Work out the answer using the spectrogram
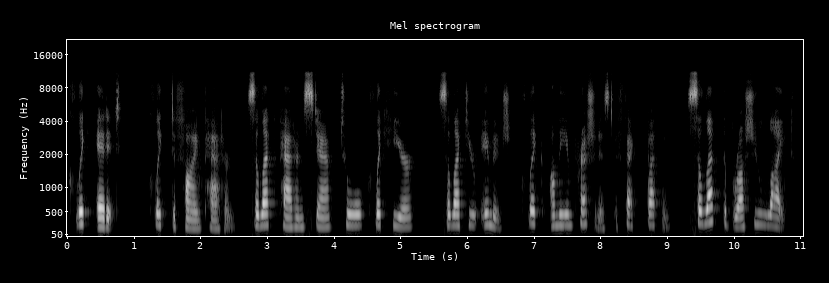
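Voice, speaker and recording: A robotic text-to-speech woman's voice giving short, clipped step-by-step software instructions as a tutorial narrator. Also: on the high side, measured pace, long pauses, clean tone, dry recording, low-quality recording.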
